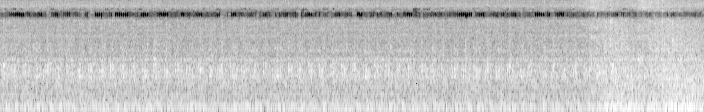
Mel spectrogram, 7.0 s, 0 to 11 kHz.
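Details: 1984 Jeep Wagoneer, carbureted engine with an electric fuel pump, run after sitting, choke high idle knocked down: it settles into a steady, even idle with a soft regular pulse, briefly picking up near the end; normal healthy idle.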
